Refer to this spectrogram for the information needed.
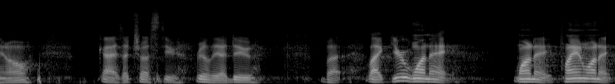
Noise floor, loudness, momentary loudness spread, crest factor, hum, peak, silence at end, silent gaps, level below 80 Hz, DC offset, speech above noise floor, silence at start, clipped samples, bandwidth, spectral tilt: -58 dBFS; -31 LUFS; 13 LU; 22 dB; none; -10 dBFS; 0 s; none; -74 dBFS; under 0.1%; 27 dB; 0 s; under 0.1%; 13.5 kHz; -6.5 dB/octave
